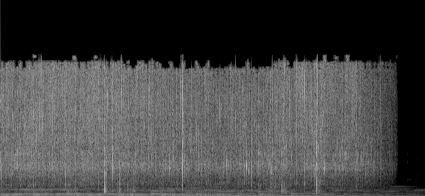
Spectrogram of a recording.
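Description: Vegetables and noodles sizzling as they are stir-fried in a metal wok, with the utensil scraping and clicking against the pan. Background music with a low bass line plays underneath, and the sizzle fades out near the end.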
